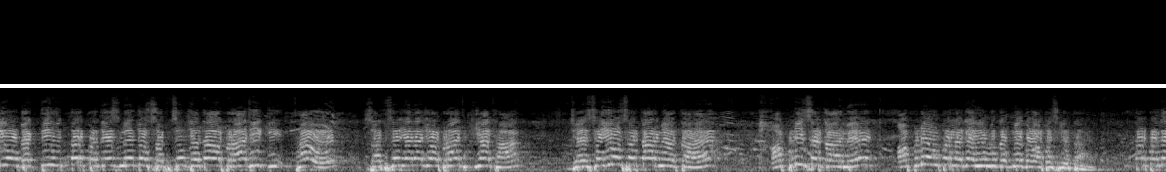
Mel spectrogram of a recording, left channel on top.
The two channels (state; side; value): silent; left; digital silence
